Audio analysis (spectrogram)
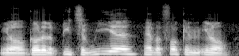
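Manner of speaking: put-on East Coast accent, pitched slightly up; drifting mock accent. Streamer planning a pizza trip, drifting mock East Coast accent. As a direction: slip into a muddled Jersey pizzeria accent. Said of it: "see how it starts to evolve".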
